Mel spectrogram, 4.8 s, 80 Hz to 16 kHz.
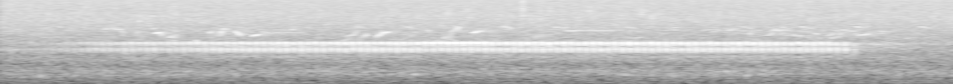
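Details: European Nightjar, the first recorded in 2026, in Cefn Ddu forestry, North Wales, UK, taken with a Zoom F3 and clip-on mics in a drop rig: a steady, fast mechanical churr held for about four seconds, then stopping.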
